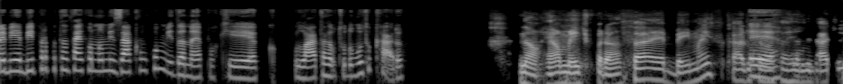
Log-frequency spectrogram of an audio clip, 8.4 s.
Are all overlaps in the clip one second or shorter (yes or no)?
yes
